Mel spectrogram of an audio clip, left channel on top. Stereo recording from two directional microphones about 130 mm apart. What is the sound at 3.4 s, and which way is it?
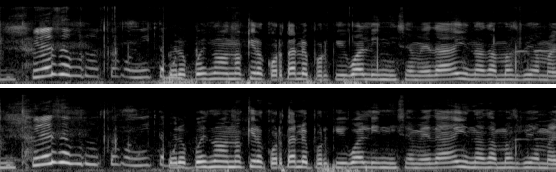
Speech, 5° right (ahead or behind).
